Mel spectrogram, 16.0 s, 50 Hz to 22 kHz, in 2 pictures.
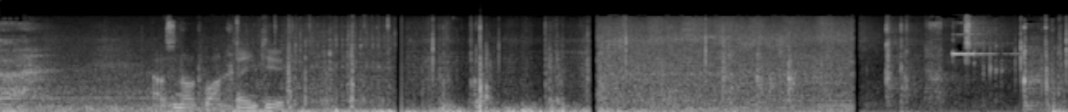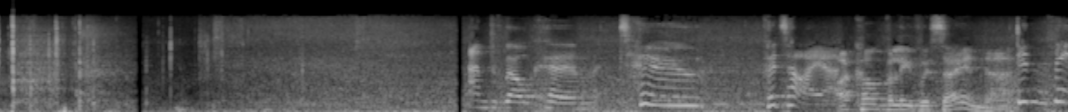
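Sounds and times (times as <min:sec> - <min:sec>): vehicle and street noise: 0:00.0 - 0:06.8, 0:07.8 - 0:16.0
doors being pushed open: 0:02.2 - 0:10.4
sliding balcony door: 0:04.5 - 0:07.2, 0:07.9 - 0:11.4.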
